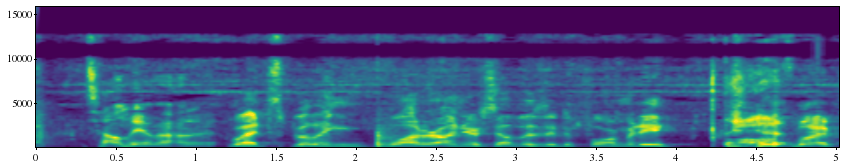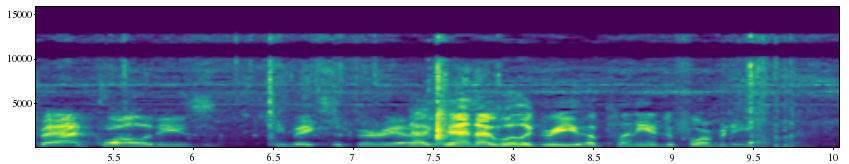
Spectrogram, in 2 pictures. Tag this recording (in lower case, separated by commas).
speech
